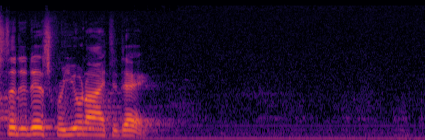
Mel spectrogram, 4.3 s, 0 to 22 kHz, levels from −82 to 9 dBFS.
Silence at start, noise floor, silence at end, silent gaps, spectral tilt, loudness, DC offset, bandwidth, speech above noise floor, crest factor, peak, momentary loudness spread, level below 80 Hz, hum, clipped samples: 0 s; -51 dBFS; 2.65 s; none; -5 dB/octave; -23 LUFS; under 0.1%; 19 kHz; 28 dB; 20 dB; -8 dBFS; 13 LU; -52 dBFS; none; under 0.1%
